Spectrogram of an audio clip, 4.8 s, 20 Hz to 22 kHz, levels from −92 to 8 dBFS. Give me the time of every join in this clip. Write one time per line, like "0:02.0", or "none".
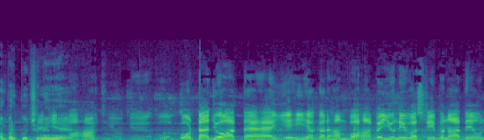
0:00.9

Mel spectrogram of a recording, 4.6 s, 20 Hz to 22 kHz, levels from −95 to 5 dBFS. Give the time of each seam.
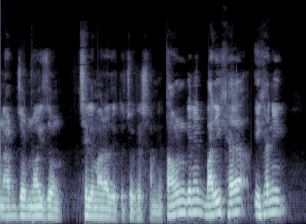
0:02.3
0:03.7

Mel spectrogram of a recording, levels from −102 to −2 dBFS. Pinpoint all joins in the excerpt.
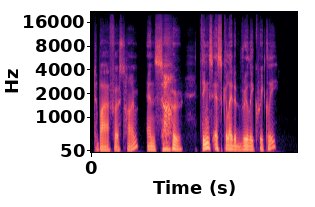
0:01.0

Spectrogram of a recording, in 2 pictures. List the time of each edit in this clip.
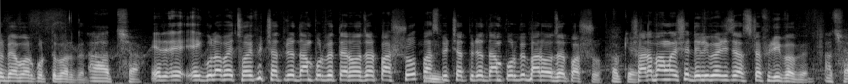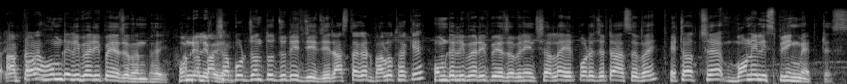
none

